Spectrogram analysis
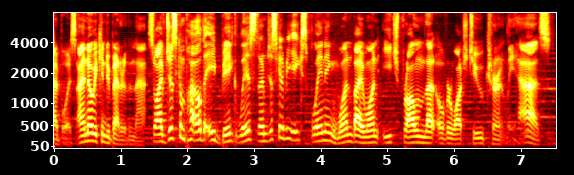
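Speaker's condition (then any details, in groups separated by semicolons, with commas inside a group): No condition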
